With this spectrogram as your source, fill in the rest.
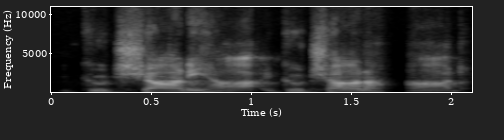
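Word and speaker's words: Ghoochannejhad: His name is Reza Gucci-an-Jahad.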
